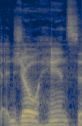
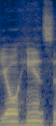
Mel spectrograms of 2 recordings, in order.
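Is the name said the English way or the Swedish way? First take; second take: English; Swedish. First: The name is said with English sounds. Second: The name is said with Swedish sounds. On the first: The speaker calls it wrong. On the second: The speaker calls it right.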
